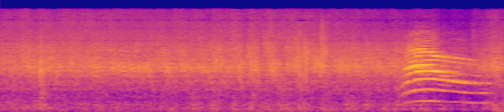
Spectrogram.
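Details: Cat in the middle of a bath: a long stretch of steady hissing background, then one sudden, loud, wavering meow near the end.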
